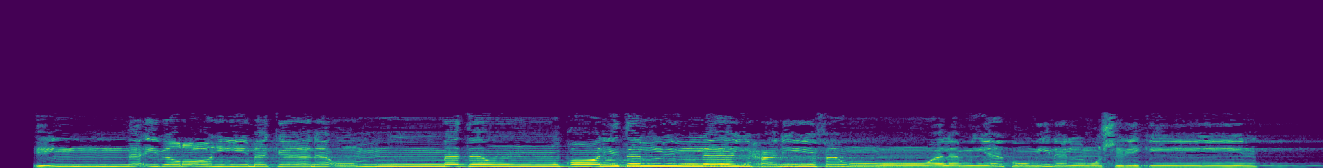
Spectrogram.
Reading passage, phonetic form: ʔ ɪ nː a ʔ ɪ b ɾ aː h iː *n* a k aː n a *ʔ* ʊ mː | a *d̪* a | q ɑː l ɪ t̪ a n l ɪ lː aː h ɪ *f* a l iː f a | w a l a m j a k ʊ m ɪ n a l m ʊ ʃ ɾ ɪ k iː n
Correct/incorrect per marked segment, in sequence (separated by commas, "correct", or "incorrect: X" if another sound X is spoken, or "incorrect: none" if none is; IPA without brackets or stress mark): incorrect: m, correct, incorrect: t̪, incorrect: ħ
